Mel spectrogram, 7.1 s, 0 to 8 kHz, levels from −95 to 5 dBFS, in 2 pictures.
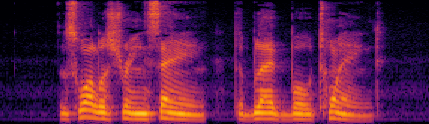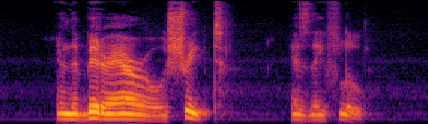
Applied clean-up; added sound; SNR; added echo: none; none; none; none.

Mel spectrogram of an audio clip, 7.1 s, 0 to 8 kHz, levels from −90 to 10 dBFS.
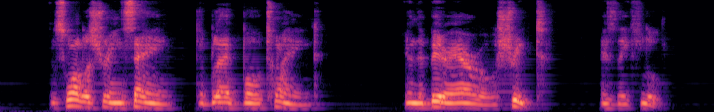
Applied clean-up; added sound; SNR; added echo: neural mask model DeepFilterNet 3.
